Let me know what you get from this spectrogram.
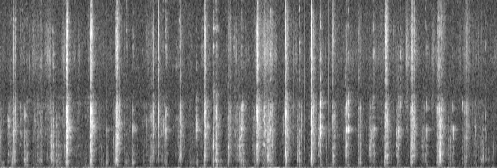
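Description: Close-miked chewing of a mouthful of bossam (boiled pork with kimchi and salted napa cabbage): a steady run of crisp crunches and wet mouth clicks, several a second.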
